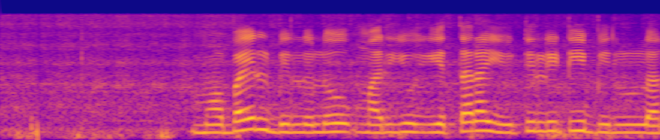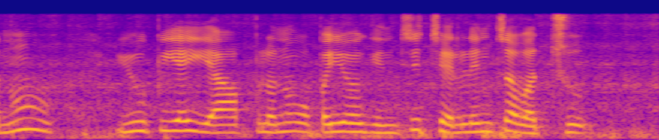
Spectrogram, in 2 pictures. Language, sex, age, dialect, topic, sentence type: Telugu, female, 31-35, Central/Coastal, banking, statement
